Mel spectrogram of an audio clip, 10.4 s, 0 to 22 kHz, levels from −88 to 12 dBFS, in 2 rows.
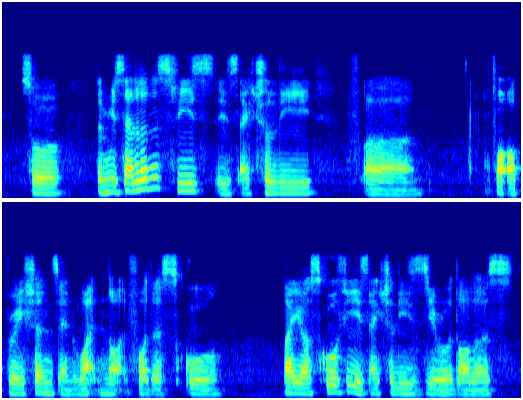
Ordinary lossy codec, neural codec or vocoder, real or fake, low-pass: none; codec, 16 kHz, 6 kbps, DAC; fake; 7.2 kHz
